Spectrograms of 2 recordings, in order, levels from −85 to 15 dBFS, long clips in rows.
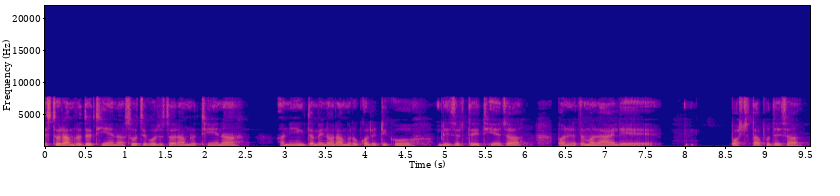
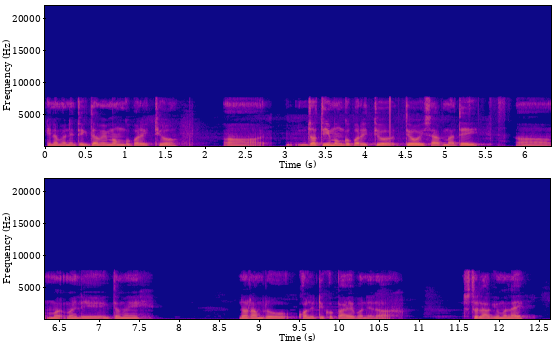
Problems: constant background noise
